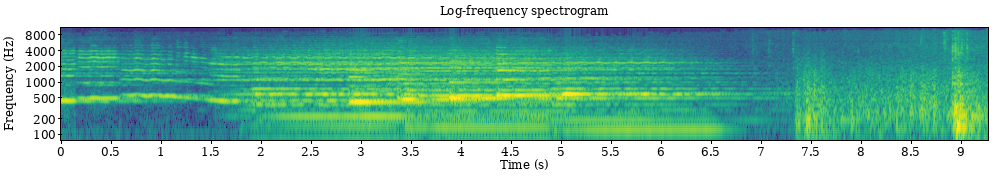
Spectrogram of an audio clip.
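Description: Rain and thunder on a rainy evening break in after a sustained musical passage fades. A broad rain hiss with low rumbling swells up over the final two seconds.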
